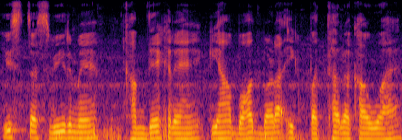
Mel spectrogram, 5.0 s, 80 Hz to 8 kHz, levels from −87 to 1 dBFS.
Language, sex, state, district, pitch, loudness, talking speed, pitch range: Hindi, male, Uttar Pradesh, Ghazipur, 120 Hz, -17 LUFS, 190 wpm, 115-130 Hz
